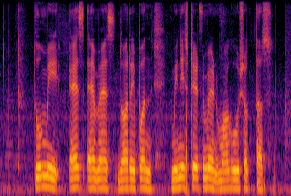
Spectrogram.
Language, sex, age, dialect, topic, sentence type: Marathi, male, 18-24, Southern Konkan, banking, statement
